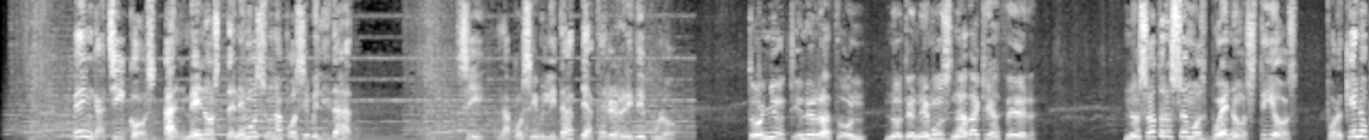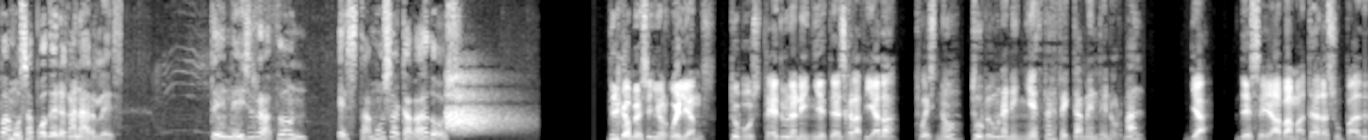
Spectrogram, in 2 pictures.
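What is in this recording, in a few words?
European Spanish Characters; GoLocalise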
